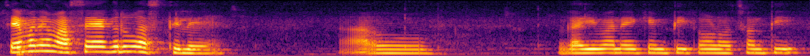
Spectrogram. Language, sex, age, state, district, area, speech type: Odia, female, 60+, Odisha, Mayurbhanj, rural, spontaneous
